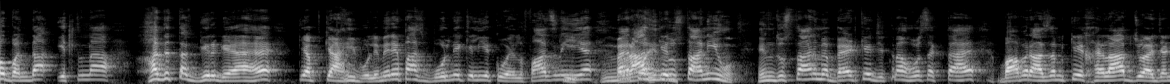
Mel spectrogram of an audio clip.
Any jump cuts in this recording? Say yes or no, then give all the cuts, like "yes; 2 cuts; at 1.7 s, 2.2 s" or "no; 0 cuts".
yes; 1 cut; at 6.7 s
